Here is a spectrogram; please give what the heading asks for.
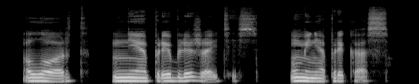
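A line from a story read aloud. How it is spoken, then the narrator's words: Dangerous growl. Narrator (Russian): опасно прорычал Дольф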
